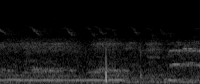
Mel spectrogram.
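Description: Faint background fowl calls: a run of quick, falling high chirps over a low held tone, with a single sharp click about a second in.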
